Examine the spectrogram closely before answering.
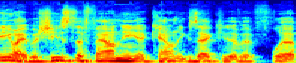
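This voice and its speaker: With a Southern US accent, a man speaks in a somewhat breathy voice and fairly even intonation. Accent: Southern American. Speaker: podcast host. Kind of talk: podcast interview. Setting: studio.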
